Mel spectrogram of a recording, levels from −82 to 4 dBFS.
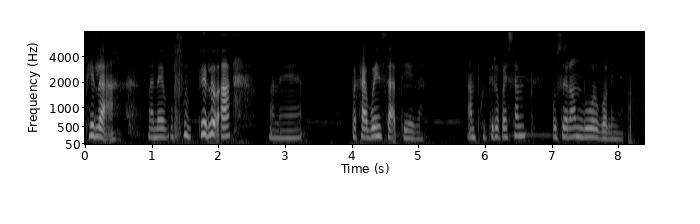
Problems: background sounds at intervals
